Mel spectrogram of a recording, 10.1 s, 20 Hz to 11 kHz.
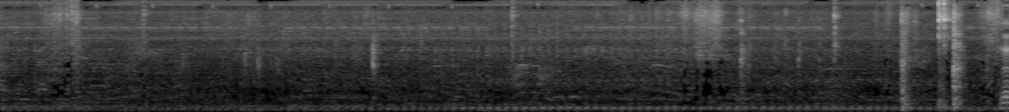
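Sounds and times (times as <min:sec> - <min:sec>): low mechanical hum: 0:00.0 - 0:10.0.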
